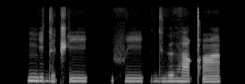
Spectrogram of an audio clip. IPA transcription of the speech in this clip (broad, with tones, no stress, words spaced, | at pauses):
ŋi˦dʏ˨ t͡ʃʼi˦ | fi˧ | dʱʏ˧ɦa˧ qʼã˧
